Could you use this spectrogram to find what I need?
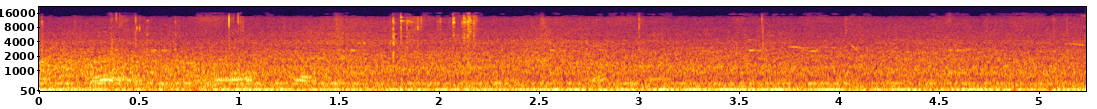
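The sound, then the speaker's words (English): A steady, low traffic rumble with a droning engine hum, as cars move along a street at the Bolton Crosswalk around 12:05, with no pedestrians crossing; the noise stays even throughout without distinct swells from individual vehicles. “And all you can really hear is the sound of cars.”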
